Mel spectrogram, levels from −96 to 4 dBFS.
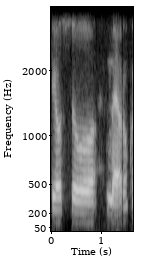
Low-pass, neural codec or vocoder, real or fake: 3.6 kHz; codec, 16 kHz, 8 kbps, FunCodec, trained on Chinese and English, 25 frames a second; fake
